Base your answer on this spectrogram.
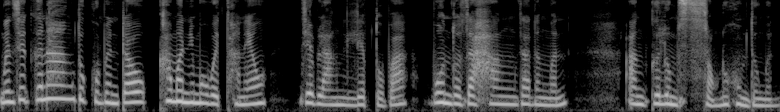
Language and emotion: Bodo, fearful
